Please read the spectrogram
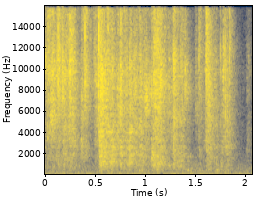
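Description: Foil trading-card pack wrapper crinkling and tearing as hands rip the pack open, a dense crackly rustle that fades out near the end.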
